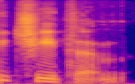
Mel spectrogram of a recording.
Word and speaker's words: Cheetham: I'm sorry if I'm not pronouncing this correctly. Is that correct, Julie? – It's Cheetham. Close enough. – Cheetham. Okay, well, let's use that. Julie Cheetham.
